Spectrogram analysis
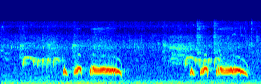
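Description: A spotted dove gives two mellow cooing phrases, each a short rolling lead-in, two brief notes and a long drawn-out coo, about three seconds apart.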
